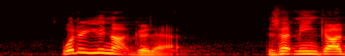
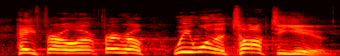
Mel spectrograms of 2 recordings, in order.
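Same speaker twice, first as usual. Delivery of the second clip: calling out to Pharaoh; 6 semitones higher, 5 dB louder than usual. Acted.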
